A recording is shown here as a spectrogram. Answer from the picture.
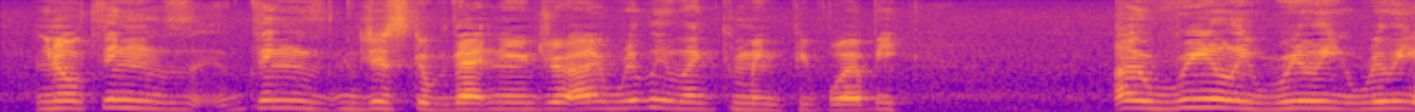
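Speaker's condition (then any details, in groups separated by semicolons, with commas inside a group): Cerebral palsy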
